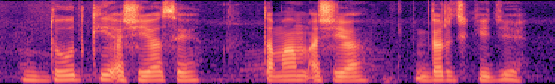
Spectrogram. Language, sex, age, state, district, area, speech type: Urdu, male, 18-30, Uttar Pradesh, Saharanpur, urban, read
